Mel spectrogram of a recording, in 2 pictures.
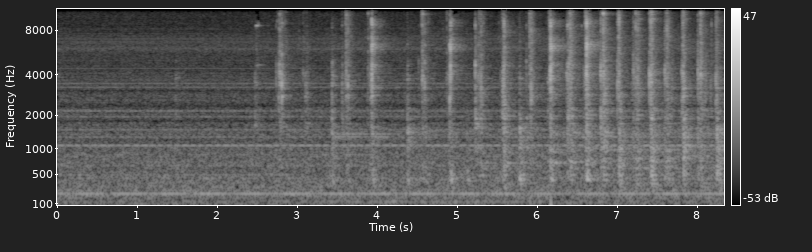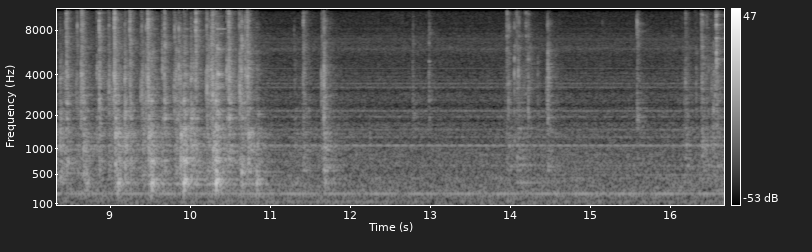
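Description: Hand-pumped hydraulic bottle-jack shop press at work: a run of quick metallic clicks and knocks, densest and loudest about six to eleven seconds in, with a few more near the end, as a heated gear is pressed onto its shaft.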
